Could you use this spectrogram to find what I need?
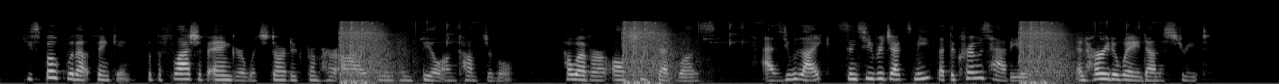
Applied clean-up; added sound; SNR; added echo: none; Gunshot, gunfire; 8 dB; none.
